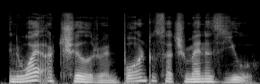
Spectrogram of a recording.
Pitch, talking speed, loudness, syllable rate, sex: 125 Hz, 230 wpm, -18 LUFS, 5.0 syllables/s, male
